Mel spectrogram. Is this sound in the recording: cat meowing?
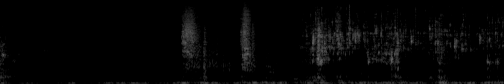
no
